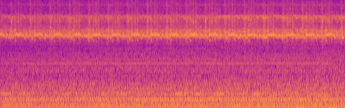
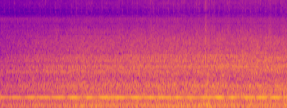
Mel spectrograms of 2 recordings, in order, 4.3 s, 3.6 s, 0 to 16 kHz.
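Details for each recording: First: Springfield Coach limo engine cold-started, giving a sharp steady belt squeal over idle that drops about 95% after 10 minutes of warm-up; owner plans to bypass the idler pulley with a different belt, cause not confirmed. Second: Pinnacle-built Dodge Charger limo, same 3.6L V6 with dual AC compressors and no idler pulley: smooth, even idle with steady hum, no belt chirp or squeal; normal belt drive at idle.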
